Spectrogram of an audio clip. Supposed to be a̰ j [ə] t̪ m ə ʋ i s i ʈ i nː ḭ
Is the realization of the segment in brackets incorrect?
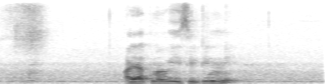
yes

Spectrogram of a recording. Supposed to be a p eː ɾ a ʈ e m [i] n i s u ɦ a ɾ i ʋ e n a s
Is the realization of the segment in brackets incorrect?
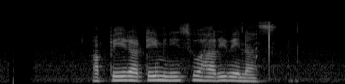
no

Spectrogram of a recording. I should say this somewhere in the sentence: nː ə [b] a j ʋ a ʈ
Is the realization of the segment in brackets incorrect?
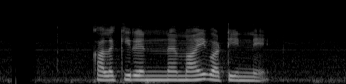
yes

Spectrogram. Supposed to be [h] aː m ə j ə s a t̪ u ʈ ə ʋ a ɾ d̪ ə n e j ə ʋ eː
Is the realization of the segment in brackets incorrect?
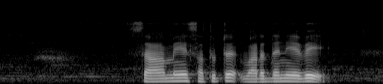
yes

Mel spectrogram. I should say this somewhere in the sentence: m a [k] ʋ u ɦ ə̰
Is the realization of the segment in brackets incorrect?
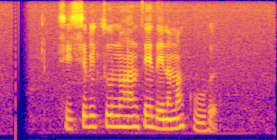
no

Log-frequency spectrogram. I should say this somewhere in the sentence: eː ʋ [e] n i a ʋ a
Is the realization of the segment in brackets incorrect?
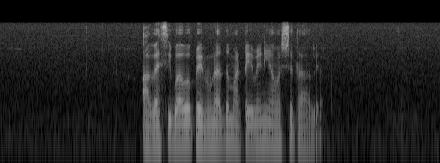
no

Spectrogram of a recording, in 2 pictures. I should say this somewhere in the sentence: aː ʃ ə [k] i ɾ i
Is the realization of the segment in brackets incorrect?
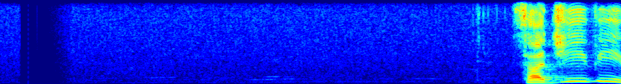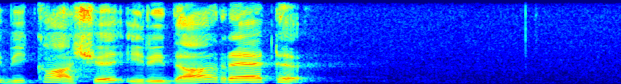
yes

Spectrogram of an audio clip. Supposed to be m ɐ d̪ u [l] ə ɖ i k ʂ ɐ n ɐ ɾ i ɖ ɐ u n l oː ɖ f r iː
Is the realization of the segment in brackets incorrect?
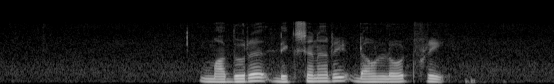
yes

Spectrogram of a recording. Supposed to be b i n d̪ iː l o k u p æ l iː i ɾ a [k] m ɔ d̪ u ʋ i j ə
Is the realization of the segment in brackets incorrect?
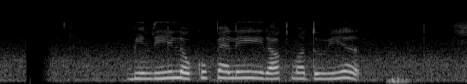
no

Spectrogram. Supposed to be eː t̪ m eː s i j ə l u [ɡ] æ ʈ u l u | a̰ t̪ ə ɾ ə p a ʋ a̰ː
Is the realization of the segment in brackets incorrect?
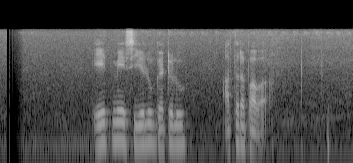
no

